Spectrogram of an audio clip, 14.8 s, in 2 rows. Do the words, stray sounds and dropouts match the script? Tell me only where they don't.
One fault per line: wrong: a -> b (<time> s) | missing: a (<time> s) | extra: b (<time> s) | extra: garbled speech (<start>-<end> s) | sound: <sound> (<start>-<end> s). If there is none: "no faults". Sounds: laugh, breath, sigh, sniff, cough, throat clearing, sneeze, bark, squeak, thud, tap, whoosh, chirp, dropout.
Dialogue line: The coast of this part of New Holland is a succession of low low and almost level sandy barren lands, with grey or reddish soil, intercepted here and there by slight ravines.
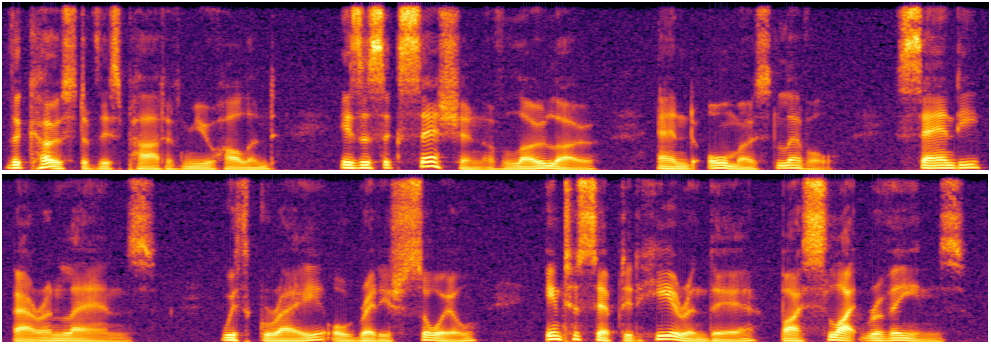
no faults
